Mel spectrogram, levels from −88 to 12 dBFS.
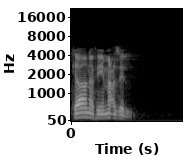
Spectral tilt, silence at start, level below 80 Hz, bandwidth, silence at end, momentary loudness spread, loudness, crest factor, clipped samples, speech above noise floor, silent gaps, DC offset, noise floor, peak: -8.5 dB/octave; 0 s; -80 dBFS; 5.8 kHz; 1 s; 11 LU; -31 LUFS; 20 dB; under 0.1%; 49 dB; none; under 0.1%; -79 dBFS; -12 dBFS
